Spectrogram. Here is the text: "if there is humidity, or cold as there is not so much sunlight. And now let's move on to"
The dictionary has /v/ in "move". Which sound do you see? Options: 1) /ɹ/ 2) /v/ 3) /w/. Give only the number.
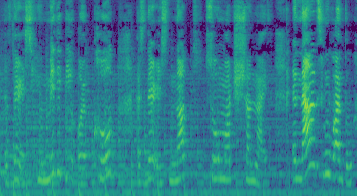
3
